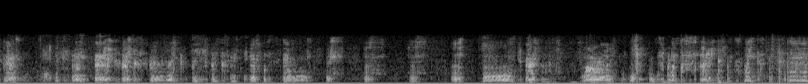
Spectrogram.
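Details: Two dogs, a Cavalier King Charles Spaniel and a Cairn Terrier, at war with each other: steady low growling and snarling with quick puffs and grunts, rising in short louder bursts, recorded indoors.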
